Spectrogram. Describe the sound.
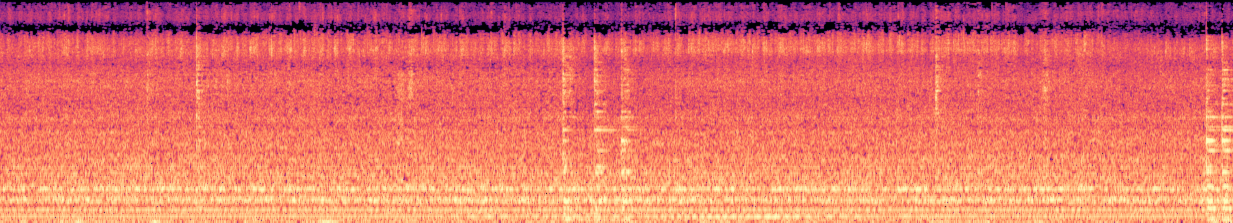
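Oil frying in a pan holding a little too much oil: a continuous, even sizzle with scattered faint crackles over a steady low hum, unchanging across the whole stretch.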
